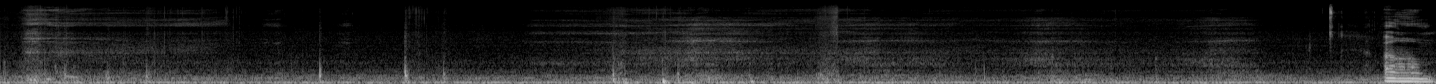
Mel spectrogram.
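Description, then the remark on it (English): Slow, deep breathing as a breathing exercise: a long, airy inhale of about six seconds followed by an even longer, steady exhale of about ten seconds, with no talking over it. “And then one of them, those that I created, is where you breathe in for 6 seconds and then you breathe out for 10 seconds. Let's try that together.”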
